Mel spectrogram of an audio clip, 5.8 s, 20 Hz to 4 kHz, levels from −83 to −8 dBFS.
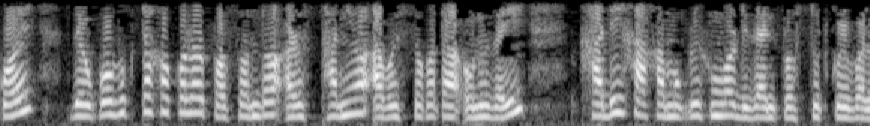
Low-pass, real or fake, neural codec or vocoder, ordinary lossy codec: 3.6 kHz; real; none; Opus, 64 kbps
